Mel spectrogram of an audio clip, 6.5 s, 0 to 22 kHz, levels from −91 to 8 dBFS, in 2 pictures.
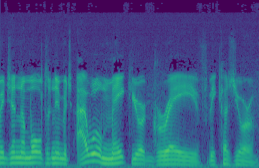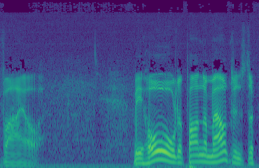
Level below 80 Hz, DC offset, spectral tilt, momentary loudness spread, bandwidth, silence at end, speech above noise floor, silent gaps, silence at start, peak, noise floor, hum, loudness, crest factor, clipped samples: -44 dBFS; 0.3%; -5.5 dB/octave; 22 LU; over 20 kHz; 0.05 s; 22 dB; none; 0 s; -4 dBFS; -43 dBFS; none; -21 LUFS; 18 dB; under 0.1%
